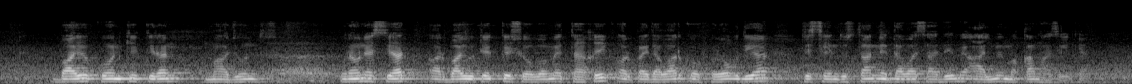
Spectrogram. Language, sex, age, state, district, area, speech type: Urdu, male, 30-45, Delhi, North East Delhi, urban, spontaneous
